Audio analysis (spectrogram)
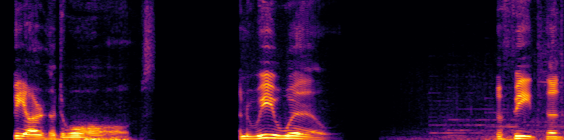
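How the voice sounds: A man speaks in a put-on character voice at a very slow pace, with long, frequent pauses. Faint music plays in the background. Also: medium pitch for a man.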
